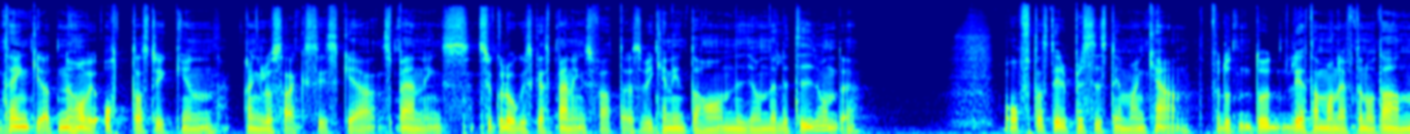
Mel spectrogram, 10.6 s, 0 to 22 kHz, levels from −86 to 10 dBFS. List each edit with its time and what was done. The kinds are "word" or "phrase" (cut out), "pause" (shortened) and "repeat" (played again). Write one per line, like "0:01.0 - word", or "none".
0:09.0 - pause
